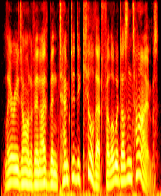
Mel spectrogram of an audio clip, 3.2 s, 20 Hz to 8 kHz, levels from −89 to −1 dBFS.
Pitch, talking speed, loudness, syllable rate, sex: 155 Hz, 225 wpm, -14 LUFS, 6.5 syllables/s, male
